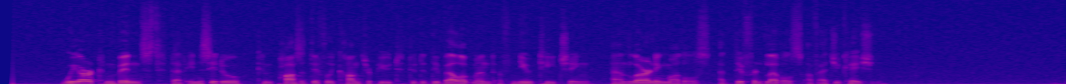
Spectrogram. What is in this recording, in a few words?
Narration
